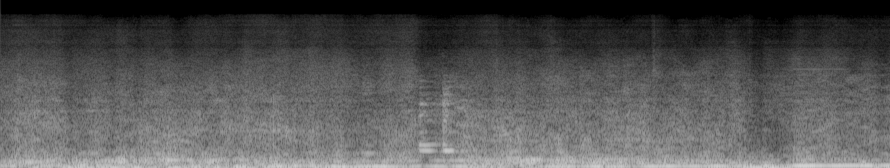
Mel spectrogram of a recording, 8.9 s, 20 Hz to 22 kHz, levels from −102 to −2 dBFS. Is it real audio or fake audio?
fake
